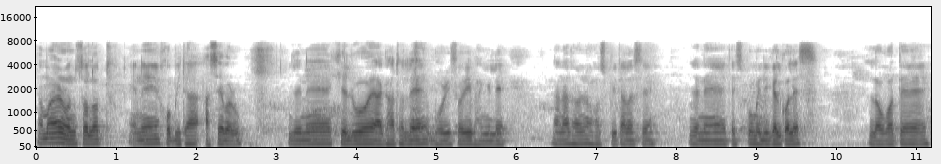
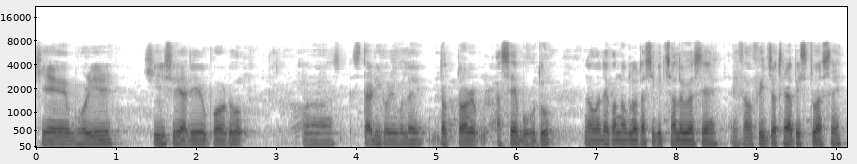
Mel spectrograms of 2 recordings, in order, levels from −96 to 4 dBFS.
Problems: constant background noise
